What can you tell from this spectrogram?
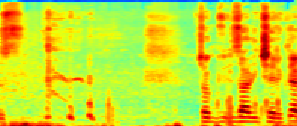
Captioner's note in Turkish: gülmek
